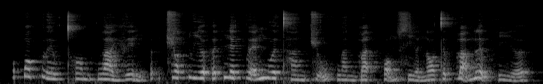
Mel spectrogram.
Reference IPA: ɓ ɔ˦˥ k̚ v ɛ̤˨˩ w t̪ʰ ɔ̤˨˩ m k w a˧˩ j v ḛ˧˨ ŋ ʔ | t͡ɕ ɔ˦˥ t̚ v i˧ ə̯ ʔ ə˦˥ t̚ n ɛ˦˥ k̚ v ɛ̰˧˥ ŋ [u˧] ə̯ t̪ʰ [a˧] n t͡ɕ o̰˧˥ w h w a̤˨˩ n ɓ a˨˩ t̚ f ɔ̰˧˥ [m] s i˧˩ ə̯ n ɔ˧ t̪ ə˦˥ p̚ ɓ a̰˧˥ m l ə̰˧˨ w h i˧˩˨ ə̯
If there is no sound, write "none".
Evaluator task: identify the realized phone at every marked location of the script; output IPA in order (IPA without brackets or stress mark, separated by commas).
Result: u˧, a̤˨˩, m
